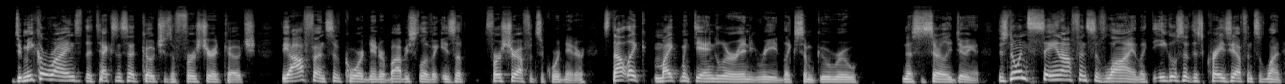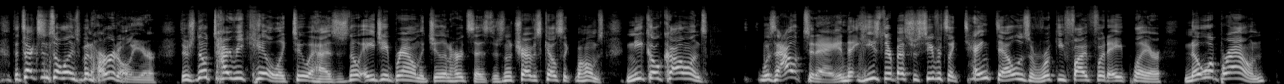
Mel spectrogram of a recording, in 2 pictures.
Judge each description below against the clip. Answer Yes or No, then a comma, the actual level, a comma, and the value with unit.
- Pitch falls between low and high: Yes, medium, 170 Hz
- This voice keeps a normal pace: No, fast, 240 wpm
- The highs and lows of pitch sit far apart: Yes, wide, 8.8 semitones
